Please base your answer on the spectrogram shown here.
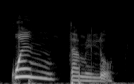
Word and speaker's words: cuéntamelo: En la palabra cuéntamelo identifico dónde cargo la voz. Cargo la voz en cuen, porque digo cuéntamelo.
